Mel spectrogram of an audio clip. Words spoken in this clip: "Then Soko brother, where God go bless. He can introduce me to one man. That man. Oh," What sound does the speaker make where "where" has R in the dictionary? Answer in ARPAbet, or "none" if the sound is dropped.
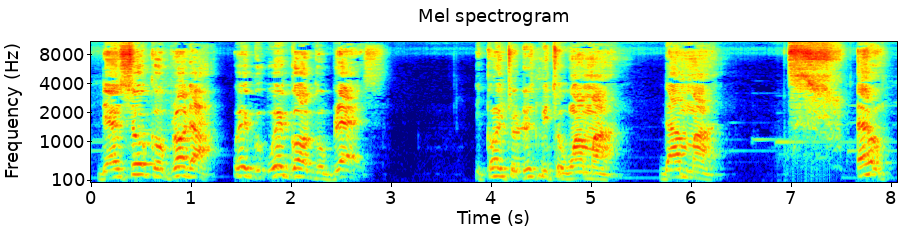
W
